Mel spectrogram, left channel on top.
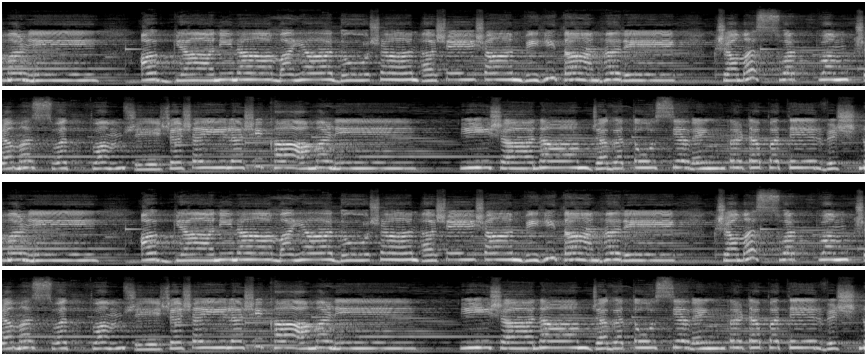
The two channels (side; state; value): both; identical; correlation 1.00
